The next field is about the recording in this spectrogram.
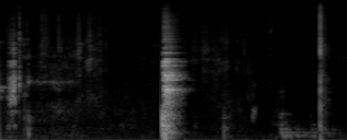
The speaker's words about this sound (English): So here it is. Literal big jar. I have slips of paper. Whoops, coming apart.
